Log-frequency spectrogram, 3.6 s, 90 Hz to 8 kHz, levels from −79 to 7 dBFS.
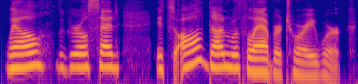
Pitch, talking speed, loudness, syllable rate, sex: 205 Hz, 165 wpm, -16 LUFS, 4.5 syllables/s, female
